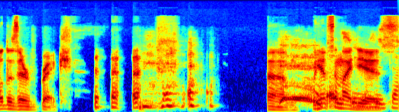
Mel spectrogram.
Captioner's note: laughter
